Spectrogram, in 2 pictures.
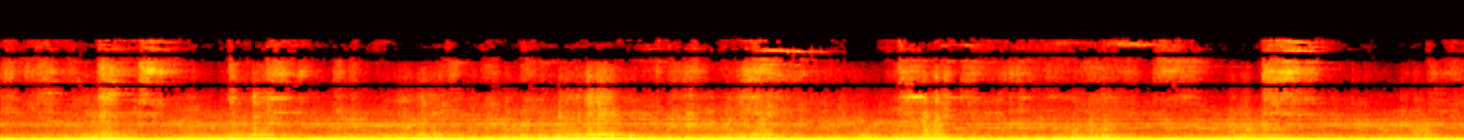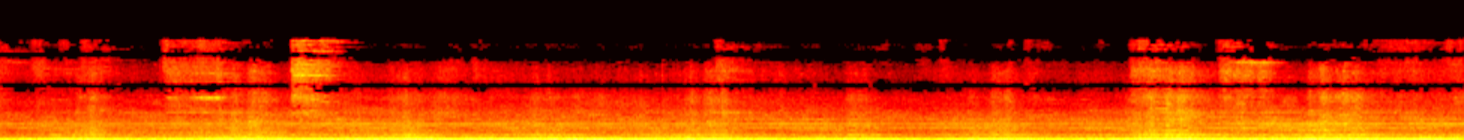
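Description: Union Pacific double-stack intermodal train rolling past, its cars on the rails making a steady low rumble with a thin, steady high tone over it.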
